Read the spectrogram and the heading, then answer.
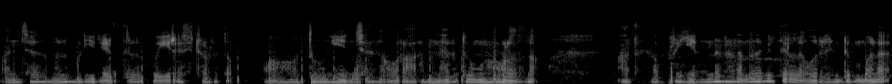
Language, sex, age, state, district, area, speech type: Tamil, male, 45-60, Tamil Nadu, Ariyalur, rural, spontaneous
